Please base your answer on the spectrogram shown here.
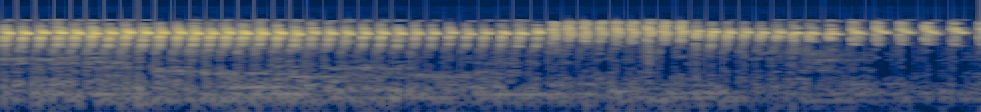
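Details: Shrill, rapid chirping from a lovebird, strong at first, then slightly softer and brighter, with each note crisp and repeated at a quick, regular pace throughout.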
